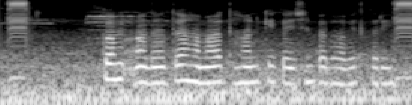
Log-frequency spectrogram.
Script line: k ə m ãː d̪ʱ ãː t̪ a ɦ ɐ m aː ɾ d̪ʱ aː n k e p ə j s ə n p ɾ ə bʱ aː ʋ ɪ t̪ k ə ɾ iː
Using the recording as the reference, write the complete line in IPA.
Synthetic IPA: k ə m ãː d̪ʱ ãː t̪ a ɦ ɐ m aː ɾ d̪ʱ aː n k e k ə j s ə n p ɾ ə bʱ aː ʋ ɪ t̪ k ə ɾ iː

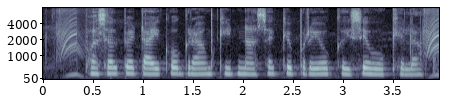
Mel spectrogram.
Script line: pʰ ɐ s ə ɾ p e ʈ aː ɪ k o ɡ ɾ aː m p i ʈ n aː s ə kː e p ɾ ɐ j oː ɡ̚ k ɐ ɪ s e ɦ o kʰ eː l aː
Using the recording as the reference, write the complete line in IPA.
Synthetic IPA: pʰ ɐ s ə l p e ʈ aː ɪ k o ɡ ɾ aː m k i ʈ n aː s ə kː e p ɾ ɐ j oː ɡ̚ k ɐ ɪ s e ɦ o kʰ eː l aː

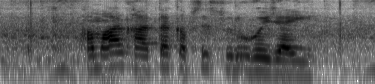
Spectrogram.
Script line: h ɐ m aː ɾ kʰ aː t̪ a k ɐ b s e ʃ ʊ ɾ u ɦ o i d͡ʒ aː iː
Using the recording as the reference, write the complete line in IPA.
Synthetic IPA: h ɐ m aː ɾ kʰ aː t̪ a k ɐ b s e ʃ ʊ ɾ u ɦ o i d͡ʒ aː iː

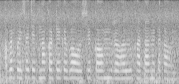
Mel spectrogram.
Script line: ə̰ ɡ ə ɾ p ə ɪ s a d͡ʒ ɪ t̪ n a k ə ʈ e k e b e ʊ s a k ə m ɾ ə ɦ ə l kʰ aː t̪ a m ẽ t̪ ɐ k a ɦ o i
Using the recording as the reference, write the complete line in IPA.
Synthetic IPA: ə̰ ɡ ə ɾ p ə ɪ s a d͡ʒ ɪ t̪ n a k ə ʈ e k e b a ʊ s e k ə m ɾ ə ɦ ə l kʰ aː t̪ a m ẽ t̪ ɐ k a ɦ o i

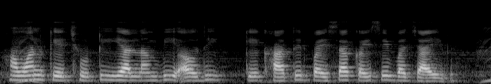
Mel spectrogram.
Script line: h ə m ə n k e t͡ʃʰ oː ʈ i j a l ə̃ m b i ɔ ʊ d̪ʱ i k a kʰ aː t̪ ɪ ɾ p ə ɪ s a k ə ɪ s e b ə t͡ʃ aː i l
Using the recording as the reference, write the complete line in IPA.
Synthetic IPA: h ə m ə n k e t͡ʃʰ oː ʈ i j a l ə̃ m b i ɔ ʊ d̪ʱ i k e kʰ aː t̪ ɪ ɾ p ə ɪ s a k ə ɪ s e b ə t͡ʃ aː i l

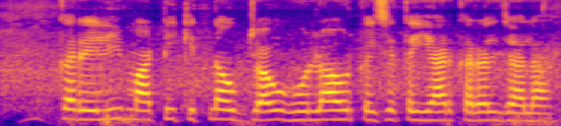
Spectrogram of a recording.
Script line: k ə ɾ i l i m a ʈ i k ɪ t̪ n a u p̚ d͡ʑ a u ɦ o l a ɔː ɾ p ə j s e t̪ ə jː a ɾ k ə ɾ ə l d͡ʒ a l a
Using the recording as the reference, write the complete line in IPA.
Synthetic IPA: k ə ɾ e l i m a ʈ i k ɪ t̪ n a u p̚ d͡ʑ a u ɦ o l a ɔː ɾ k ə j s e t̪ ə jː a ɾ k ə ɾ ə l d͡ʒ a l a

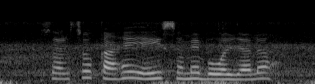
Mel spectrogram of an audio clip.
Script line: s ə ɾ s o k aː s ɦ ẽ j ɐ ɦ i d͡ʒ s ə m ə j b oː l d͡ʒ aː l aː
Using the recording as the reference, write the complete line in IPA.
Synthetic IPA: s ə ɾ s o k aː ɦ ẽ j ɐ ɦ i s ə m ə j b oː l d͡ʒ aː l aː

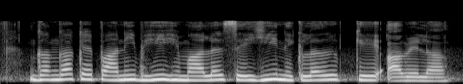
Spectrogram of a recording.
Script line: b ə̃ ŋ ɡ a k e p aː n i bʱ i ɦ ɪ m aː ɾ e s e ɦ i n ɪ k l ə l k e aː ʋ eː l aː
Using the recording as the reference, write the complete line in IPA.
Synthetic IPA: ɡ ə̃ ŋ ɡ a k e p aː n i bʱ i ɦ ɪ m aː l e s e ɦ i n ɪ k l ə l k e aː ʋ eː l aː

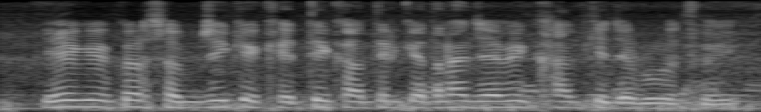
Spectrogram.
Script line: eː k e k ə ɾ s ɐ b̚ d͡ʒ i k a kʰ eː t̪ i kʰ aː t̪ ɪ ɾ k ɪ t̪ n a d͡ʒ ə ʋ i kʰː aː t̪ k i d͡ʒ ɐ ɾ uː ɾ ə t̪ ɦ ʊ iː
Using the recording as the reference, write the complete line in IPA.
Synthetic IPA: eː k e k ə ɾ s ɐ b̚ d͡ʒ i k e kʰ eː t̪ i kʰ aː t̪ ɪ ɾ k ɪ t̪ n a d͡ʒ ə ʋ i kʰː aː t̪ k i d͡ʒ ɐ ɾ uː ɾ ə t̪ ɦ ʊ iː

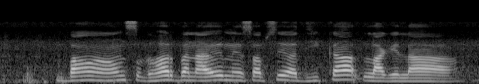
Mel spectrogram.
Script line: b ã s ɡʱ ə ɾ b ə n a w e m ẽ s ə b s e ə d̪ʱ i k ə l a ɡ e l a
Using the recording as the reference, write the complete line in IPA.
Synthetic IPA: b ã s ɡʱ ə ɾ b ə n a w e m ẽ s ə b s e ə d̪ʱ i k a l a ɡ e l a

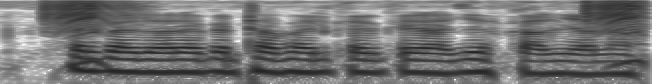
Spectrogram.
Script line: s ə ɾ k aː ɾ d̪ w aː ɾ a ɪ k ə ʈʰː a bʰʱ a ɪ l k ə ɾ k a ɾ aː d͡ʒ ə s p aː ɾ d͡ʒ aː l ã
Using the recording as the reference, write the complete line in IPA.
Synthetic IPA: s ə ɾ k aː ɾ d̪ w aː ɾ a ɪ k ə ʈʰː a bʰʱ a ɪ l k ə ɾ k e ɾ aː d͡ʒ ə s k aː l d͡ʒ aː l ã

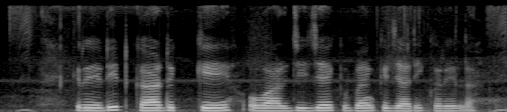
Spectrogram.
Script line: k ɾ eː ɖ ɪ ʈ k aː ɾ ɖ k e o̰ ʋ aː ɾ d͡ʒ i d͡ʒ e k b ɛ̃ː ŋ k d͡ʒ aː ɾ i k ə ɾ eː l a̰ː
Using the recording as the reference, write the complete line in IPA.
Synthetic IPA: k ɾ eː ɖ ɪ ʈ k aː ɾ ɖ k e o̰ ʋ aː ɾ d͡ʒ i d͡ʒ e k b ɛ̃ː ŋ k d͡ʒ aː ɾ i k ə ɾ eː l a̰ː

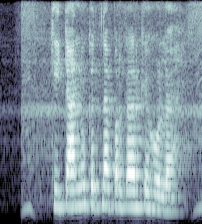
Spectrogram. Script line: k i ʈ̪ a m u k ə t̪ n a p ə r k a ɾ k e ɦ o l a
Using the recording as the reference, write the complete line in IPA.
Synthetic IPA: k i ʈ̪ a n u k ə t̪ n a p ə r k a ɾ k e ɦ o l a

